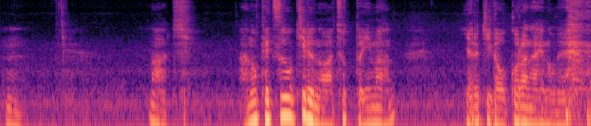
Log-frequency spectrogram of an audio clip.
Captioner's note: laughs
